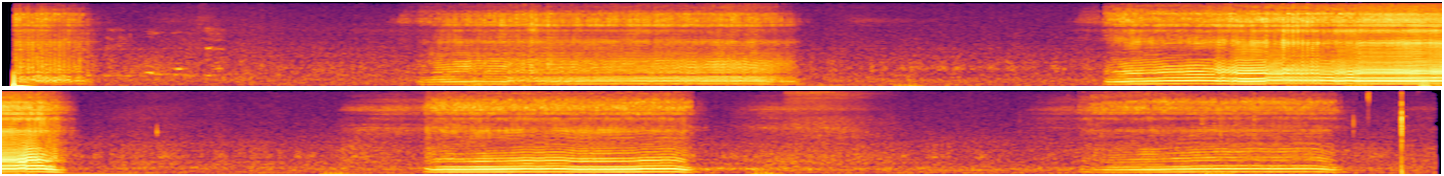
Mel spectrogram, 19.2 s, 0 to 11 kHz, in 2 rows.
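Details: Person snoring heavily: four loud, droning, buzzy snores on inhalation with quiet gaps, about 12 breaths a minute.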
